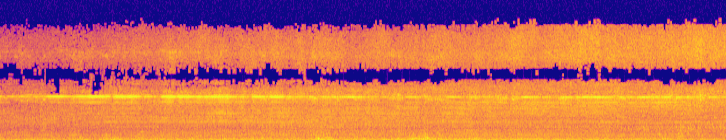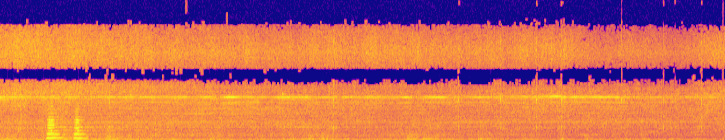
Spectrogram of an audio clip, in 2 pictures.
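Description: Heritage passenger train rolling across a steel girder rail bridge with a steady low rumble that slowly fades as it moves away. About halfway through, the train gives one short toot.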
